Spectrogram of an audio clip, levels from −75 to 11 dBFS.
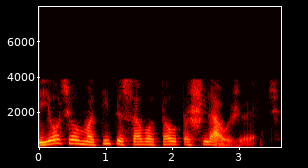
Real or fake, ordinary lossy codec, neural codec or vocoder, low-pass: real; AAC, 16 kbps; none; 7.2 kHz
